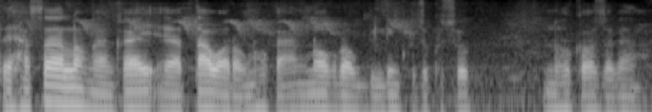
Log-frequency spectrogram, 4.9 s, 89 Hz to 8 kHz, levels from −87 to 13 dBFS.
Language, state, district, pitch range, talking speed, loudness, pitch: Kokborok, Tripura, Dhalai, 90-105 Hz, 210 wpm, -20 LUFS, 95 Hz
